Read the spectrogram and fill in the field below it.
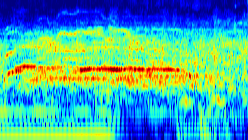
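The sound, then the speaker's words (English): A live audience roars with cheers and high whoops for a performer after a song, a dense wall of voices that stays loud throughout before tapering slightly near the end, with a low hum beneath the first half. “Can I get one more great round of applause”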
